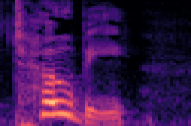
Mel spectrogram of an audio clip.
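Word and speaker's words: Tobi (טוב): It's Tobi. It's easy to say, but it's spelled T-O-W-B, which is a bit tricky to look at and read instantly.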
